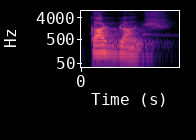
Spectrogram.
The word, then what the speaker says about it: carte blanche: The next word which we want to discuss is written as carte blanche, but it's actually pronounced as carte blanche.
